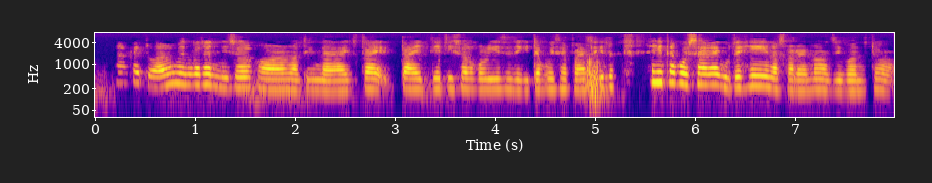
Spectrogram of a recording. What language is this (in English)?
Assamese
